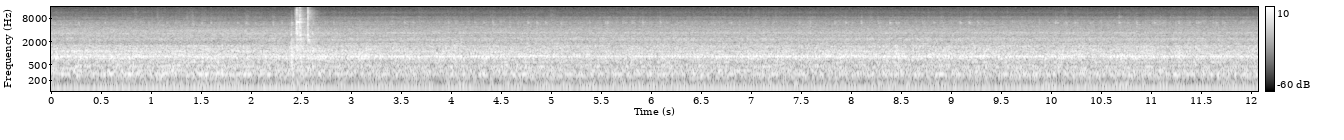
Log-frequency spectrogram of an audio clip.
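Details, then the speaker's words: Wells Index Model 40 mill after restoration, 1 HP 1750 rpm motor, switched on just before engaging down feed: smooth, even hum at constant pitch with one brief click near the start; sounds healthy, normal running. "So, let me turn it on. Oh, it sounds good. Sounds nice."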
